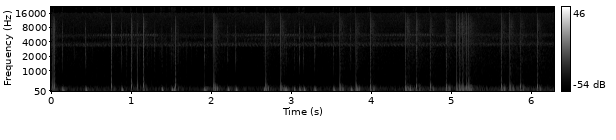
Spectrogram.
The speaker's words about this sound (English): Looks like they brought out the big ones this year. And look, fireworks in the shape of smiley faces.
